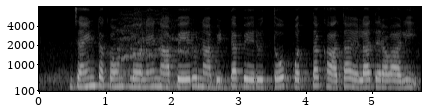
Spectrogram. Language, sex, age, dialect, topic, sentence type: Telugu, female, 25-30, Telangana, banking, question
